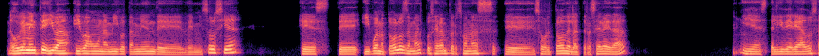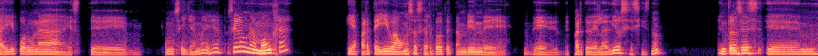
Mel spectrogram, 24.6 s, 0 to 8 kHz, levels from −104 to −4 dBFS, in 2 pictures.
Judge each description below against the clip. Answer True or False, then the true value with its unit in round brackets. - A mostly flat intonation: False (4.1 semitones)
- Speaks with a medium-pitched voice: False (120 Hz)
